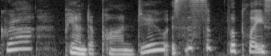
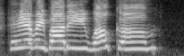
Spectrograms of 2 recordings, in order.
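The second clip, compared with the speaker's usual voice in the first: very loud, high, excited, pitched-up booming shout; 12 semitones higher, 16 dB louder than usual. Testing whether the mic crackles, talking really loud. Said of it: "I'm gonna talk really loud".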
